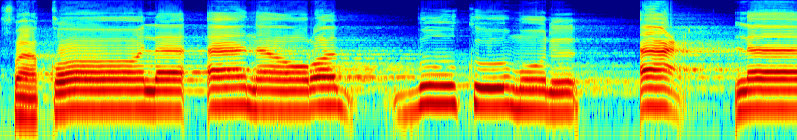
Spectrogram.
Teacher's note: Huruf mu langsung sambung ke alif lam qamariyah ya.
